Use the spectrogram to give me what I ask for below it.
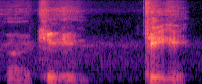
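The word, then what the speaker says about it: kiʻi: sorry um you know the word tikki is actually uh the tahitian word so in hawaiian it's pronounced ki yeah i see and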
